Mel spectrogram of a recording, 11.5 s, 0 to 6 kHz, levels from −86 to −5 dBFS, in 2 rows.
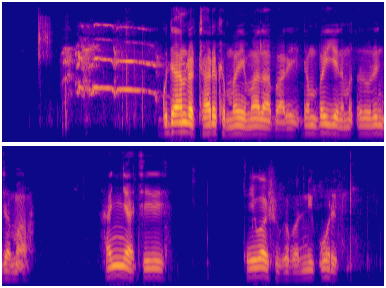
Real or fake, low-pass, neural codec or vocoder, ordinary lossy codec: real; 5.4 kHz; none; none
